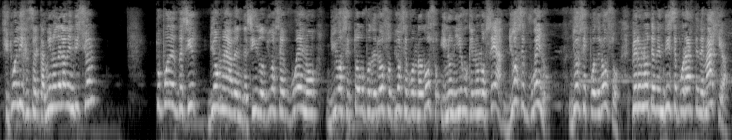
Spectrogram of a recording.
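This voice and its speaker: A woman's voice: high voice, moderate pace. A woman giving a religious teaching, speaking directly to the listener in an emphatic, didactic way and repeating phrases for stress. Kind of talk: Torah and Kabbalah sermon, direct address to listener.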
